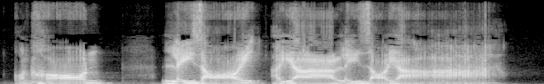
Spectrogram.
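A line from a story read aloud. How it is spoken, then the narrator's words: Old man's shrill hiss. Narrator (Vietnamese): Lão rít lên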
